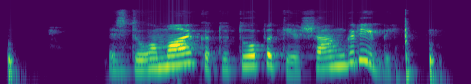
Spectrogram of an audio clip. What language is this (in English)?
Latvian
